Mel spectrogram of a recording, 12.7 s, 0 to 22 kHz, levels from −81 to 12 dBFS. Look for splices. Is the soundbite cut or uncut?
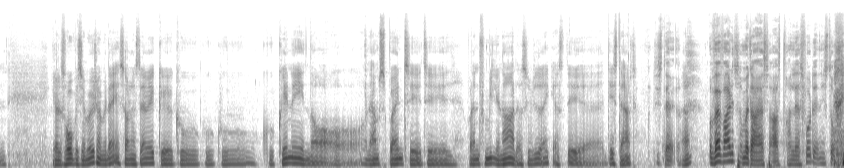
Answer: uncut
